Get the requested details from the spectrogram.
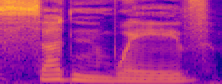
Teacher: In the phrase sudden wave, my voice goes up on wave.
